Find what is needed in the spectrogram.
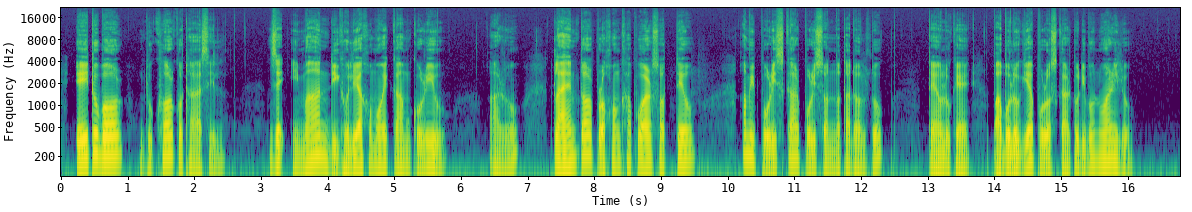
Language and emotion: Assamese, sad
